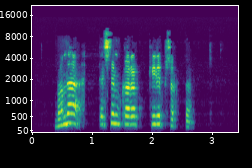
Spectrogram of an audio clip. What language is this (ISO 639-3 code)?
bak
